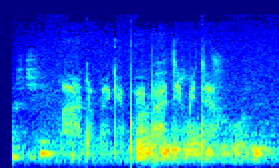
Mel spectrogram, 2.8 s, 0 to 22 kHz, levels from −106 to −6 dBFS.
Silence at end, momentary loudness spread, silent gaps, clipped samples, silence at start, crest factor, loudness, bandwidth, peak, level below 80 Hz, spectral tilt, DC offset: 0 s; 12 LU; none; under 0.1%; 0.1 s; 26 dB; -43 LUFS; 15 kHz; -18 dBFS; -86 dBFS; -5 dB/octave; under 0.1%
